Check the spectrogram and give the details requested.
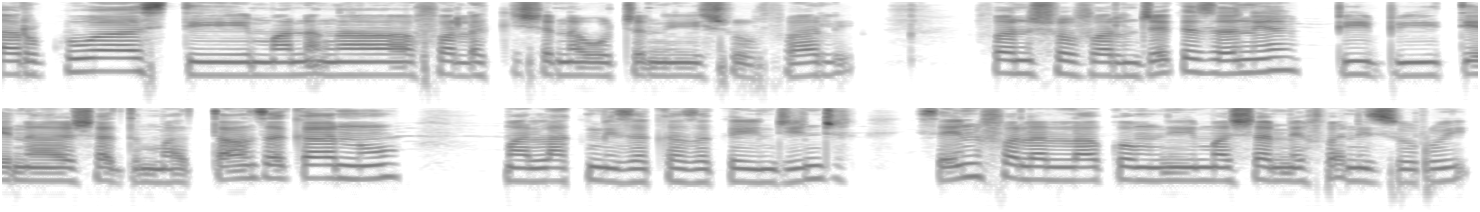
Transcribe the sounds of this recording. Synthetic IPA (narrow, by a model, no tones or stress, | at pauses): aɾikuasid̪̥emanaŋəfalakiʃanəuɦaʈ͡ʂəniʃovali | faniʃovaliɳɖ͡ʐekʲəzanab̥ibit̪enəʃad̪imat̪and͡zakənu | malakimezakazakaiɳɖ͡ʐiɳɖ͡ʐə | iz̥ajnufalalakaminimaʃamafanizuɾui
